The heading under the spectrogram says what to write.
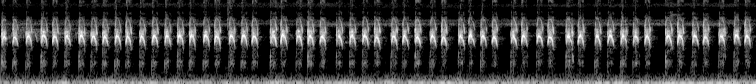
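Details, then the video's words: Young kingfisher begging as its parent feeds it, a steady stream of rapid, shrill, scratchy high notes repeated several times per second without pause. "anak burung tengkehk diberi makan induknya"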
